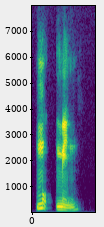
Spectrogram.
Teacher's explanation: হামজার একটা সিফাত হচ্ছে যে এটা সিদ্ধা মিনস হচ্ছে এটা খুব ফাস্ট স্টপ করতে হবে সো আমরা এটাকে পড়বো এভাবে মুমিন ফাস্ট স্টপ করলাম আবার যখন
